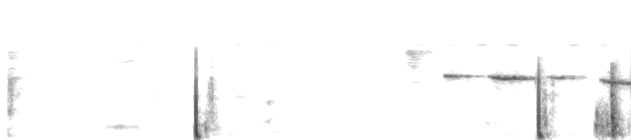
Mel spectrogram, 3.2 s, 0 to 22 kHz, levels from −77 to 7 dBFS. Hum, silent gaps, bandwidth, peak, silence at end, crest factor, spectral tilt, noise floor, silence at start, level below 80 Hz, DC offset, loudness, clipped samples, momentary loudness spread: none; none; 6.6 kHz; -2 dBFS; 0 s; 30 dB; -5 dB/octave; -86 dBFS; 0.05 s; -62 dBFS; under 0.1%; -29 LUFS; under 0.1%; 12 LU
